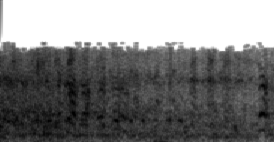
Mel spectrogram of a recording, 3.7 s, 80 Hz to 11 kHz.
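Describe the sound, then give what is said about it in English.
Steady murmur of many overlapping voices at a banquet of about 1,090 people at the 22nd annual Las Vegas roundup, a continuous babble of crowd chatter with occasional small laughs rising out of the din. “But it's a good crowd. It's an up crowd.”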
